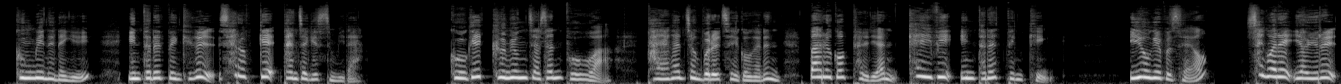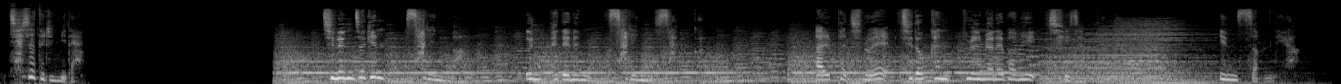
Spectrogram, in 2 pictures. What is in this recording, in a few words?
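Korean female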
